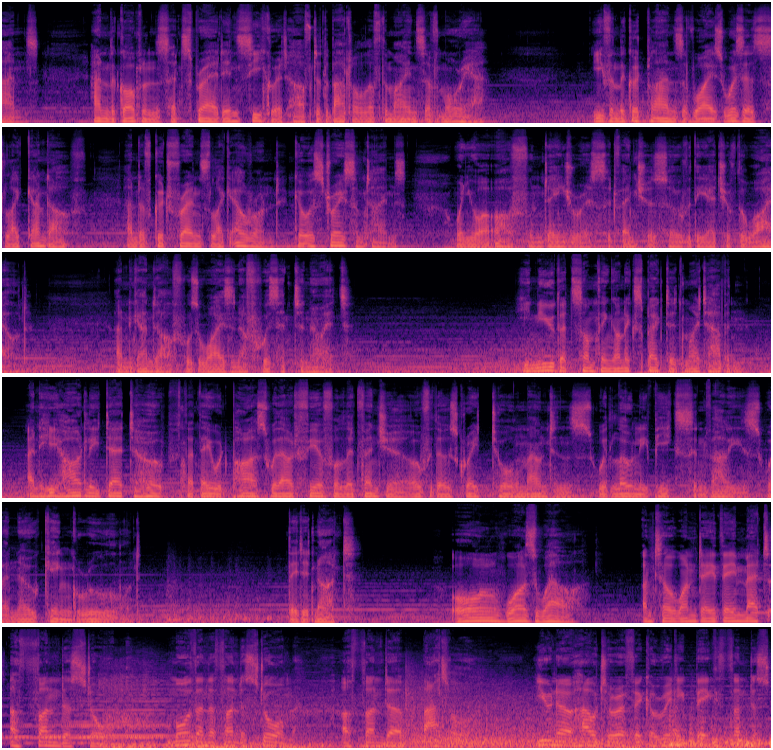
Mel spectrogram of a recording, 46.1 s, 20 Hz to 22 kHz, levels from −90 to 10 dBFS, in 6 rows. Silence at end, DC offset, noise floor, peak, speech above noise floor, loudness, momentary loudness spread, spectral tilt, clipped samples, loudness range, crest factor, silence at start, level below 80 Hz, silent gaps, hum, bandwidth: 0 s; under 0.1%; -46 dBFS; -6 dBFS; 22 dB; -25 LUFS; 13 LU; -5.5 dB/octave; under 0.1%; 5 LU; 18 dB; 0 s; -34 dBFS; none; none; 20 kHz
